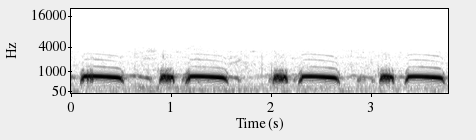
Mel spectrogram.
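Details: Cooing of a spotted dove in a decoy-luring session: three clean phrases, each a short throaty note then a long, even, gently downward coo, spaced roughly a second apart in a quiet setting.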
